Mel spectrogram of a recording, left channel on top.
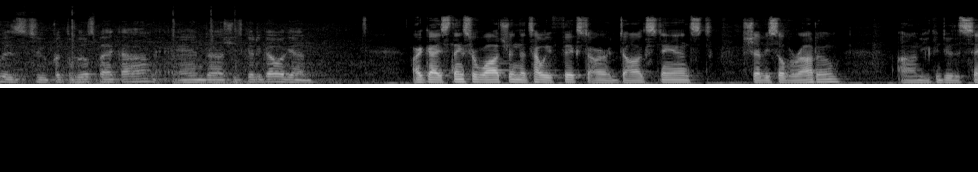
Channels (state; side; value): silent; right; 56 dB below the other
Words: is to put the wheels back on, and she's good to go again. All right, guys, thanks for watching. That's how we fixed our dog-stanced Chevy Silverado. You can do the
